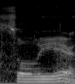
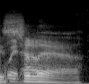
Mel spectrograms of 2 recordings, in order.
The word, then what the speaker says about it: Solaire: Solier. That's what I'm saying, isn't it? Solaire? I would say Solaire. How is it pronounced? I would say Solaire. Oh, I have been pronouncing it Solier.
